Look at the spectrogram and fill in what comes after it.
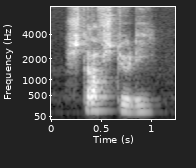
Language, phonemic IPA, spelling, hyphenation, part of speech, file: Dutch, /ˈstrɑfˌsty.di/, strafstudie, straf‧stu‧die, noun, Nl-strafstudie.ogg
- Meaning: detention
